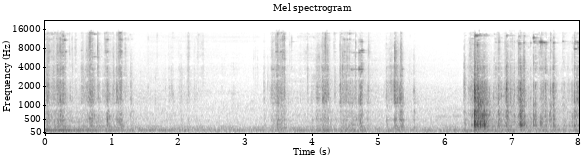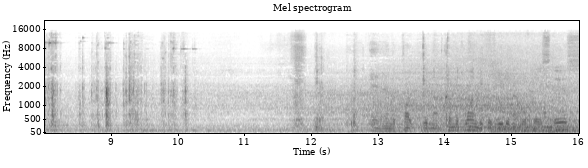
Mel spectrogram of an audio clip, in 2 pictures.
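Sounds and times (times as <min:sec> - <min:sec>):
metal parts clinking: 0:00.0 - 0:02.4, 0:03.1 - 0:05.6, 0:06.3 - 0:10.4.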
